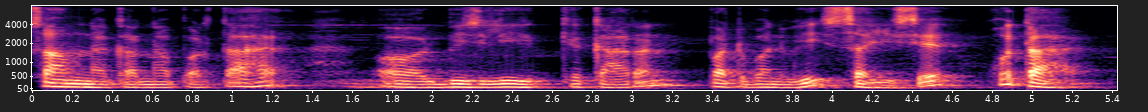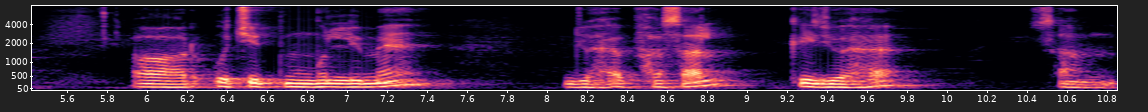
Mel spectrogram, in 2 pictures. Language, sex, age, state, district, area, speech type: Hindi, male, 30-45, Bihar, Muzaffarpur, rural, spontaneous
